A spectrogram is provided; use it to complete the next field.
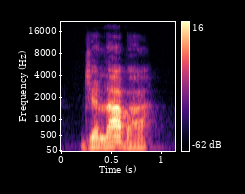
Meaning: a djellaba
- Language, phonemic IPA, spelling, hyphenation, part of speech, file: Dutch, /dʒɛ.laː.baː/, djellaba, djel‧la‧ba, noun, Nl-djellaba.ogg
